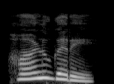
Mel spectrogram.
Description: ♪ hāḷugare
